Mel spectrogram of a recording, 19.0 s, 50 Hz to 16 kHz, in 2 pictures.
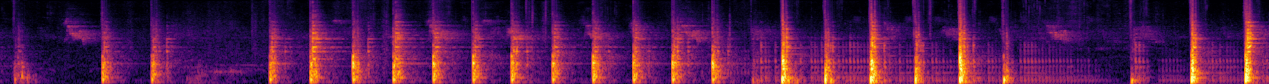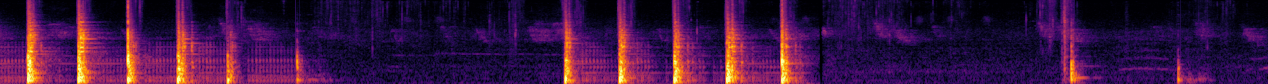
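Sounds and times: cleaver chopping on wooden block: 0.0s - 1.4s, 2.0s - 11.9s, 13.8s - 15.7s.

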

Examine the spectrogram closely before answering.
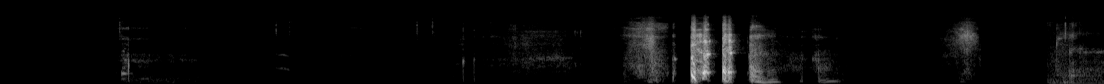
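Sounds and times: person coughing: 6.7s - 7.8s.

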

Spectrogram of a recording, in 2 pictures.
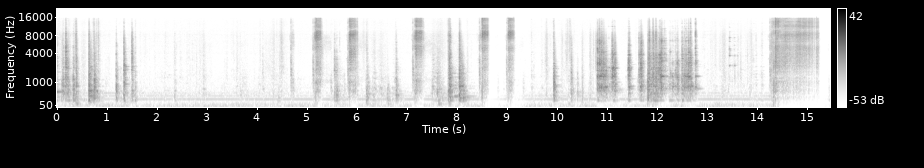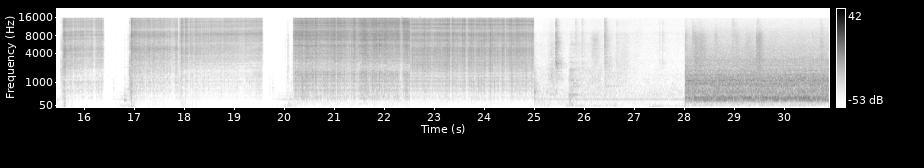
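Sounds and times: welding clicks and crackling: 5.1s - 6.1s, 7.1s - 7.4s, 8.4s - 9.2s, 14.2s - 25.0s
welding arc sizzle: 5.1s - 6.2s, 7.1s - 7.5s, 8.4s - 9.2s, 14.2s - 25.0s.

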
